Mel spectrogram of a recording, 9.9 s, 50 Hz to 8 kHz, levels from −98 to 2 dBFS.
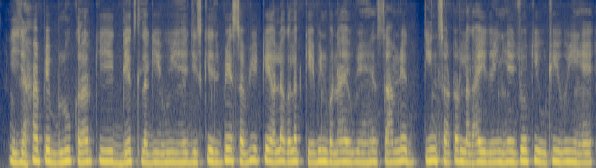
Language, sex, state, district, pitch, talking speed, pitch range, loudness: Hindi, male, Andhra Pradesh, Chittoor, 180 Hz, 200 wpm, 170-190 Hz, -15 LUFS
